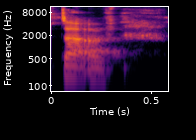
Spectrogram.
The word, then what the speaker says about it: Dove: Interestingly, Gabrielle Zevin in interviews pronounces it Dove, but in the audio version they pronounce it, the narrator pronounces it as Dove. So I'm not sure how we're going to pronounce that. I'm going to go with Gabrielle Zevin's pronunciation of it, which is Dove.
